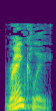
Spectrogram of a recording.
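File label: "rankly", British English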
